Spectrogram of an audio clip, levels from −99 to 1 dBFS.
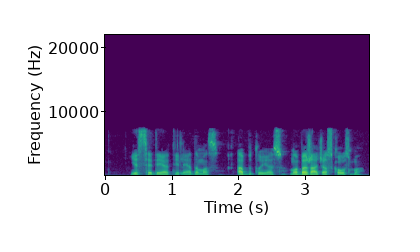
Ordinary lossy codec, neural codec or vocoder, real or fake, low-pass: MP3, 64 kbps; none; real; 7.2 kHz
